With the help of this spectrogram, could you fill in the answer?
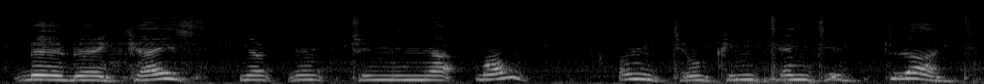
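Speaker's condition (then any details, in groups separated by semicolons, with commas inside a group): Cerebral palsy; spastic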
